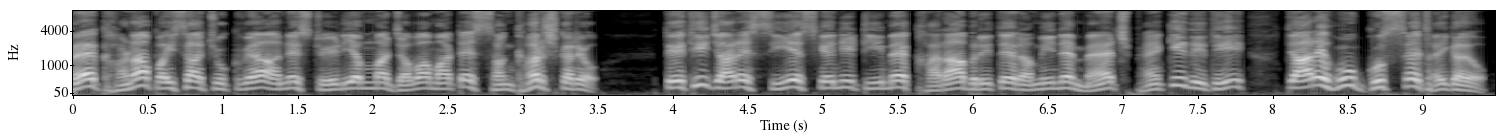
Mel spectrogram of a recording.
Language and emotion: Gujarati, angry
